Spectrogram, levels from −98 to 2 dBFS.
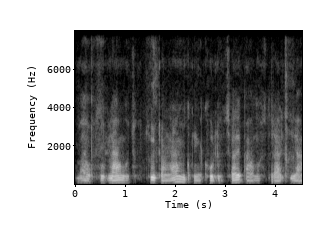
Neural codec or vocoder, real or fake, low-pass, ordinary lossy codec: codec, 16 kHz, 2 kbps, FunCodec, trained on Chinese and English, 25 frames a second; fake; none; none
